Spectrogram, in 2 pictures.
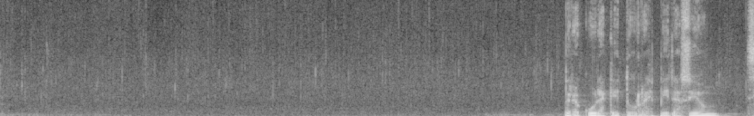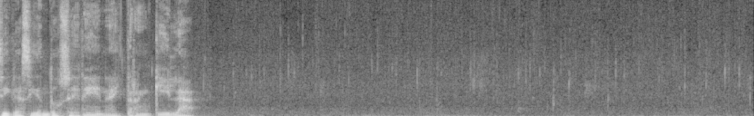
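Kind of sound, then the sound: nature, background rain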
